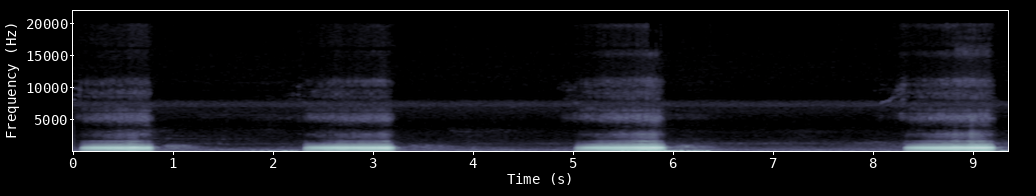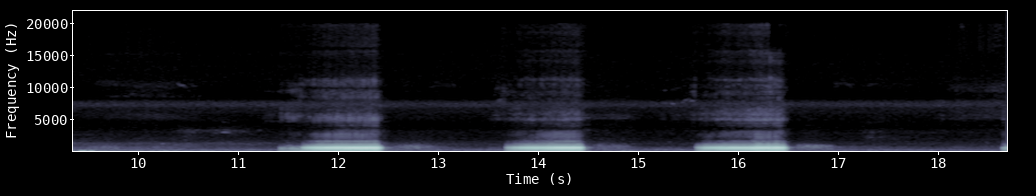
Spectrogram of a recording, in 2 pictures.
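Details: Sleeping puppy snoring: tonal, whining snores under a second long, each with clear harmonics, recurring about every two seconds, with soft rough breathing between them.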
